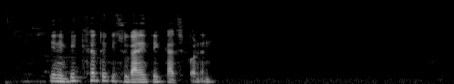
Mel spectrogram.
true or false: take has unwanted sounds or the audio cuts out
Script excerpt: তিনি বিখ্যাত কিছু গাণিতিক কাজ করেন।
false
